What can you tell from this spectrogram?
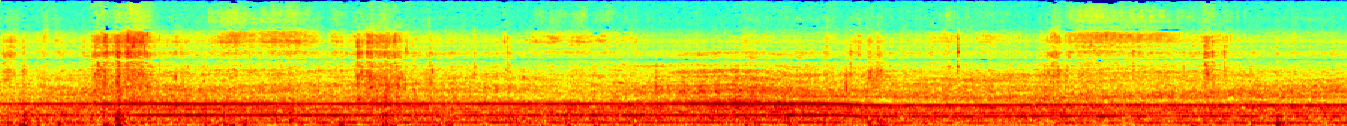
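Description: Boat motor running at a steady low speed, its pitch stepping down slightly about two-thirds of the way through, with short gusts of wind noise on the microphone.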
